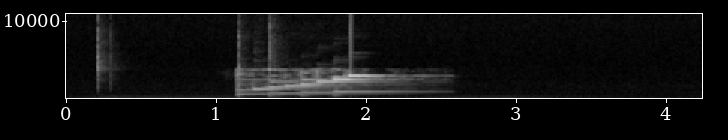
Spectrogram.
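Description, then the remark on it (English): A short electronic Bluetooth pairing chime from a radio pairing to a phone rings out alone, a quick run of bright tones that steps upward and then rings briefly before fading into quiet. “I think he just paired to my phone again.”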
